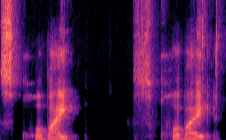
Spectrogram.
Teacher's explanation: It sounds like there should be a T at the end, but there's not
